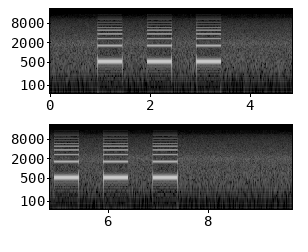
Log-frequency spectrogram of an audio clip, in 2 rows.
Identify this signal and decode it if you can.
Alarm pattern, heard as an alarm's beeps, played twice, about 540 Hz. Temporal three. Smoke or fire, evacuate.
